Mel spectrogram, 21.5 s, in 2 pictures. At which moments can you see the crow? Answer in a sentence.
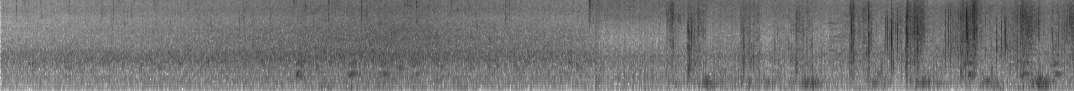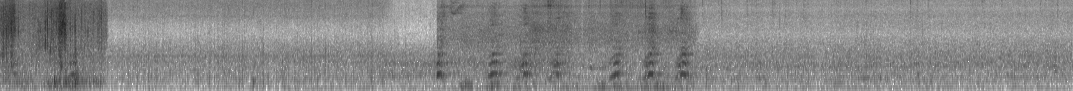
You can't hear the crow here.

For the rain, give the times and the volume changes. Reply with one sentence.
You can hear the rain from 0.0 to 21.4 s, getting quieter.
